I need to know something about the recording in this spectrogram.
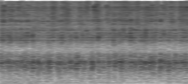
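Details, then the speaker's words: Classic Greca stovetop espresso coffee maker: steady hissing, sputtering gurgle with no low rumble as the pot runs nearly dry, normal sign the brew is finished. "Means that it's right about finished. You have to be careful not to burn yourself."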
